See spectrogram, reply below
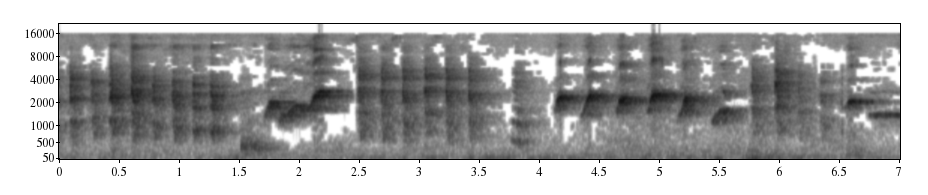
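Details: Rose-ringed parakeet voice meant to encourage singing and mating: fast run of sharp clicks, about four a second, broken by shrill rising whistled squawks, indoors.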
